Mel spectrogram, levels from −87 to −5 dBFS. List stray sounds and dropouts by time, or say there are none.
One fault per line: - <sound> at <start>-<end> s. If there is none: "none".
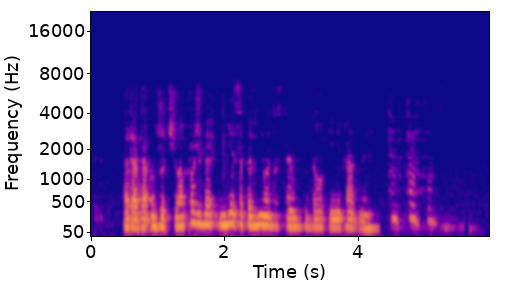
- laugh at 4.4-5.6 s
